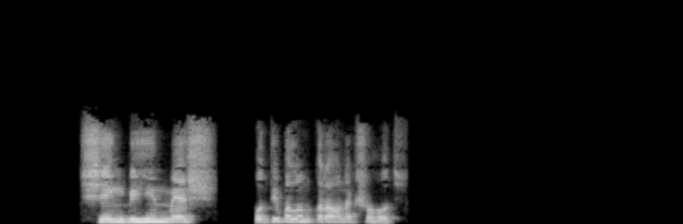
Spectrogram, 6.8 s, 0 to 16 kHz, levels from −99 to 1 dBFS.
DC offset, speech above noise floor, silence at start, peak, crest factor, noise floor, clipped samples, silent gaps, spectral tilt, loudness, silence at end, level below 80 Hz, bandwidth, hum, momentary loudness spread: under 0.1%; over 74 dB; 0.8 s; -2 dBFS; 18 dB; under -90 dBFS; under 0.1%; 2.18-2.53 s; -5 dB/octave; -16 LUFS; 2.85 s; -60 dBFS; 7.8 kHz; none; 12 LU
